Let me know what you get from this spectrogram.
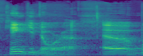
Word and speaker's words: King Ghidorah: I say his name wrong all the time. I have to fix that. King Ghidorah.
